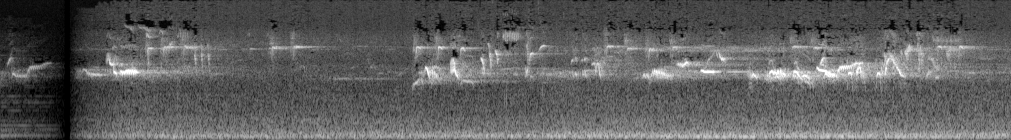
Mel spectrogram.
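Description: Small birds chirping and twittering in quick, high calls over a steady low background noise, starting about a second in after a brief silence; the chirps come thickest around the middle and toward the end.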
